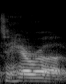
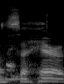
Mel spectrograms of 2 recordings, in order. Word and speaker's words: Sahara: Eles falam Sahara, Sahara, Sahara. Sahara. Porque essa Sahara, não é tão simples pra gente, né? Sahara. Sahara. Sahara. Mas eu vou procurar essa questão do H aí e ver se tem uma regra lógica, né?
